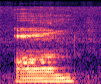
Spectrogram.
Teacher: We have the first syllable stress. En is the French on, so it would be better to think about it like ahn. It's the ah vowel.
